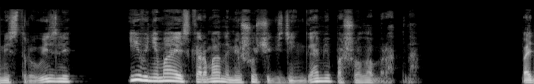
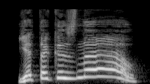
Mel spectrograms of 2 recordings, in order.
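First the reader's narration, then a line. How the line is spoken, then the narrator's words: Excited yell. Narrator (Russian): завопил Рон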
